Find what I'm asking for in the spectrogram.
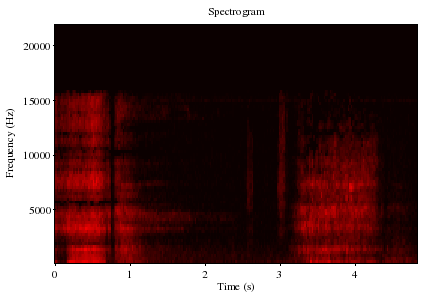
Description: My husband snoring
